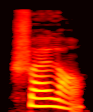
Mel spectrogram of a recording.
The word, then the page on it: 衰老: shuāi lǎo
